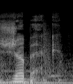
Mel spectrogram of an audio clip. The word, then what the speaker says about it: Zbec: Though I'm not sure if this is intentional or correct as Zbec is more accurately pronounced as Jabbeck.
